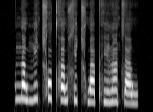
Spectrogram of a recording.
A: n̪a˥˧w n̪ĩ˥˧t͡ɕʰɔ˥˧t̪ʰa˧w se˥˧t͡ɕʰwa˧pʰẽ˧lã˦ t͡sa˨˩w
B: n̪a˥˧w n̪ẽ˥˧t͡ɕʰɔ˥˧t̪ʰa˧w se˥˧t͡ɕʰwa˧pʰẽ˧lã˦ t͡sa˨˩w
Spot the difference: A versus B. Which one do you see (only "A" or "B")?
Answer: B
